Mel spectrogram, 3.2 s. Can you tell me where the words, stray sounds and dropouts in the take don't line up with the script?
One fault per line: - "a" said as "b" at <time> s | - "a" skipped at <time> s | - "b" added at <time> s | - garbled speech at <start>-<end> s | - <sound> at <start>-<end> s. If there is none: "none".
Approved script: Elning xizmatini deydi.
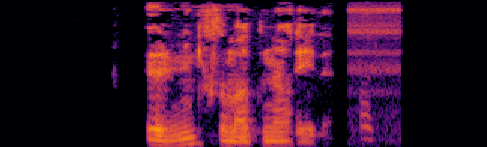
- chirp at 2.4-2.5 s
